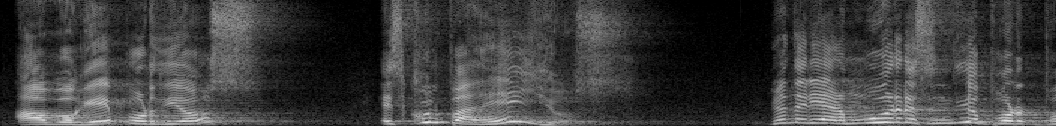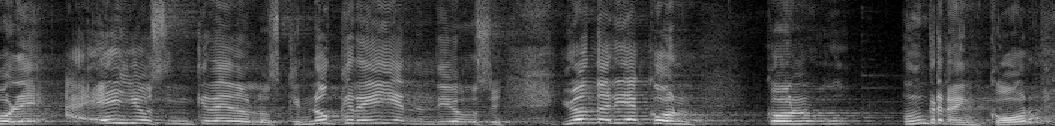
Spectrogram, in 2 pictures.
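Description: A man preaching a sermon in an animated, playful way, with self-deprecating humor. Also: sits high, big-room sound.

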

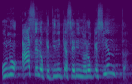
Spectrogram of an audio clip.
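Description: A man's voice: very high voice, moderate pace, fairly bright tone. A man preaching a sermon and asking the congregation questions. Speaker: pastor. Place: church hall. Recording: long hall reverb with faint music.

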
